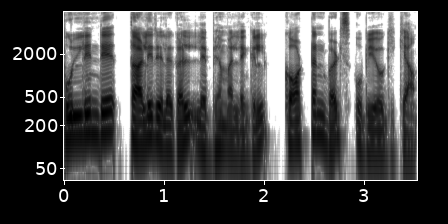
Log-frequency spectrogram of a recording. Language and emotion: Malayalam, neutral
